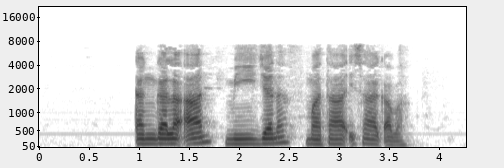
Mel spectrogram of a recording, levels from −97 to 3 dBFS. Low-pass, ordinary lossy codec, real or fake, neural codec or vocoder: 7.2 kHz; MP3, 96 kbps; real; none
